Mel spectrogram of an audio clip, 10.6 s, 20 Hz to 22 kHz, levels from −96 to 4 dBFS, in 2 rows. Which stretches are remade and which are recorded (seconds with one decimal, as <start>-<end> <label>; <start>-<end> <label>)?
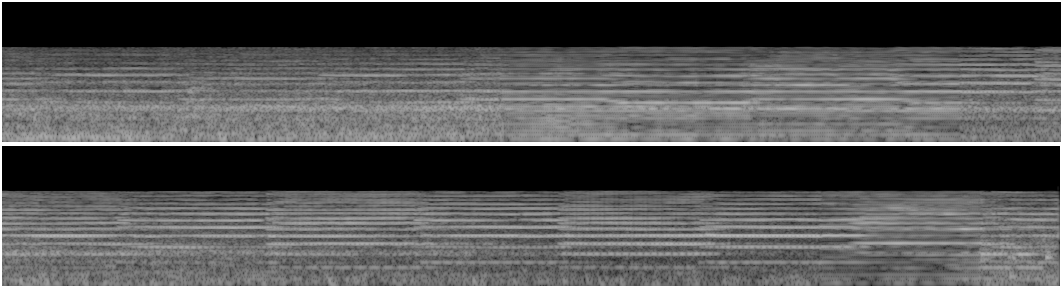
0.0-2.5 recorded; 2.5-4.8 remade; 4.8-9.4 recorded; 9.4-10.2 remade; 10.2-10.6 recorded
